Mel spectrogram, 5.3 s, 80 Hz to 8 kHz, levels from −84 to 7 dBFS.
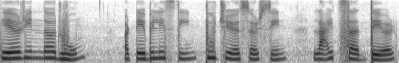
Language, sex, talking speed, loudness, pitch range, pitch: English, female, 170 wpm, -16 LUFS, 210-250 Hz, 225 Hz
